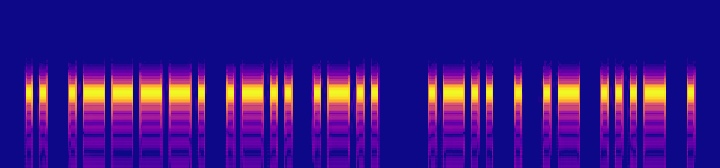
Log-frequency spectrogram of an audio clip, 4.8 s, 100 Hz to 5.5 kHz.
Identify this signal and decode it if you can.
Morse code, heard as a keyed tone, about 25 wpm, 600 Hz. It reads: I'LL LEAVE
